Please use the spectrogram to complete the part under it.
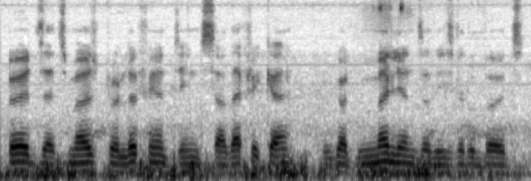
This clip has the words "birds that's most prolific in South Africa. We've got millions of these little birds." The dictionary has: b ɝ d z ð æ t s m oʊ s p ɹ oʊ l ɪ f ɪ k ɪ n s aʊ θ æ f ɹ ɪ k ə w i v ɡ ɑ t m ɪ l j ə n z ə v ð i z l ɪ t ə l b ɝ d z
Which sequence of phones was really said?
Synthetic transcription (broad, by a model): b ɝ d z ð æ t s m oʊ s p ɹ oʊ l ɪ f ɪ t ɪ n s aʊ θ æ f ɹ ɪ k ə w i v ɡ ɑ t m ɪ l j ə n z ə v ð i z l ɪ t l b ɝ d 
